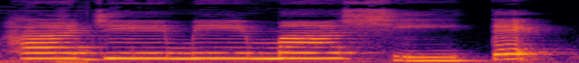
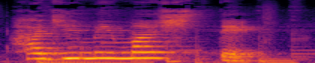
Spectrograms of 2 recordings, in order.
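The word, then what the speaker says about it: はじめまして: Kung babasahin mo siya, para itong Hajimemashite. Pero actually, pinopronounce ito as Hajimemashite. Hajimemashite. Kung mapapansin nyo, nawala yung letter I. Ang tawag doon ay vowel devoicing.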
